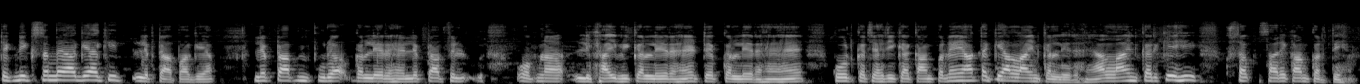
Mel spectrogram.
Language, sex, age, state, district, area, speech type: Hindi, male, 60+, Uttar Pradesh, Jaunpur, urban, spontaneous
